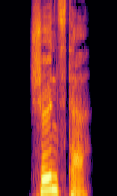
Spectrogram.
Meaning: inflection of schön: 1. strong/mixed nominative masculine singular superlative degree 2. strong genitive/dative feminine singular superlative degree 3. strong genitive plural superlative degree
- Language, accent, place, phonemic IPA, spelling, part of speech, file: German, Germany, Berlin, /ˈʃøːnstɐ/, schönster, adjective, De-schönster.ogg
